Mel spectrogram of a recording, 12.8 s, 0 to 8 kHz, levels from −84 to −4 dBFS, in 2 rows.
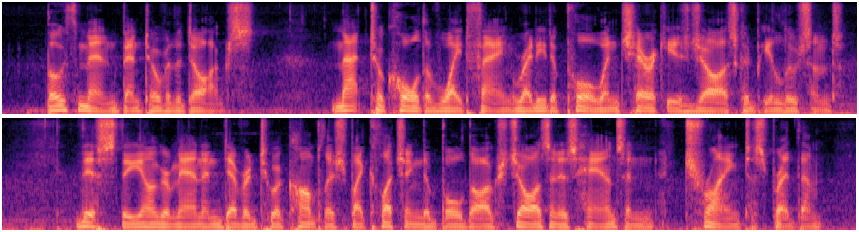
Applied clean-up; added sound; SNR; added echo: none; none; none; none.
